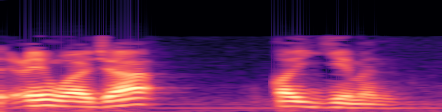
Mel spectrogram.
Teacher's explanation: I stopped. I didn't breathe in or out. I momentarily stopped and then I moved on. This is what is known as a sakta.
